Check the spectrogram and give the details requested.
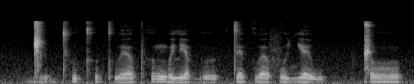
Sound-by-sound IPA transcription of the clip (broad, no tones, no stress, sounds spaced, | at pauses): ɡ͡ǁ ɪ b tʰ u kʰ ʊ kʷʼ ɛ ɐ̯ pʰ ʊ ŋʷ ɛ lʲ a b ʊ | t ɛ kʷ a ɐ̯ f o ʎ ɛ w | ǁ o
